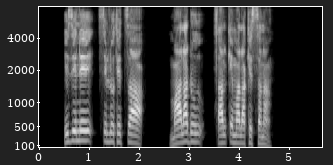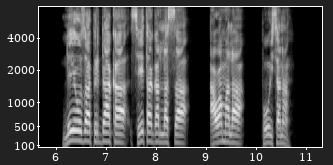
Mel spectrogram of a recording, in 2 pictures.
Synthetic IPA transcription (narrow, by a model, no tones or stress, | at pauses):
ʔɪzɪnɛt͡sʼɪlːɔt̪ɛt͡sːaː | maːlɐd̪ɔ | t͡sʼɐlkʼɛmɐlɐkɛsːɐnɐ̰ | nɛjoːzaːpɪɾd̪aːkːɐse̞ːt̪ɐɡɐlːɐsːɐ | ɐwɐmɐlɐ | poːjsɐnɐ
